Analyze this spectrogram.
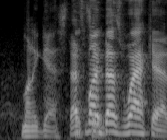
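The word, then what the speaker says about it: Monégasque: a guest it's so it's almost like your monaco plus guest plus against a guest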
